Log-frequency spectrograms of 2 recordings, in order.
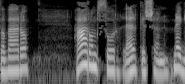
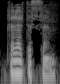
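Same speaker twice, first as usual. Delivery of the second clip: usual speaking voice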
